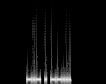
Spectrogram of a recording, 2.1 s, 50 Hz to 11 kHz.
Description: Morse code, heard as a keyed tone, about 40 wpm, 700 Hz. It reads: KE7
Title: USA Call Sign Prefixes - Repeated 2x - 40wpm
